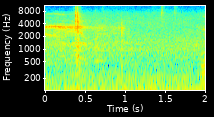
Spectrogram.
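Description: A steady low rumble with a single short click about half a second in.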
